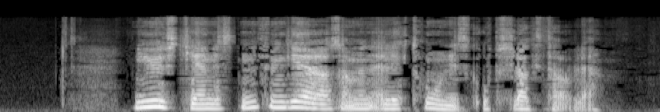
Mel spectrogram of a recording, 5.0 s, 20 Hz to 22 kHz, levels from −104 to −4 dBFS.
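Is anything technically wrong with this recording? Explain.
Yes, two faults are audible.

Throughout the speech, the treble has the synthetic quality of HE-AAC compression, likely at a very low bitrate near 12 kbps. The upper band is rebuilt from copied lower bands rather than coded, so s sounds turn gritty and metallic. On a spectrogram, the upper region shows repeated, blocky patterns and nothing above 11.5 kHz.

From 1.33 to 1.37 s, just before "fungerer som en elektronisk", there is pre-echo. Quantisation noise meant for the loud attack spreads across its transform block and fills about 40 ms of quiet before the onset, heard as a brief hiss that softens the attack. The waveform shows low-level fuzz rising ahead of the transient, and the spectrogram shows a faint broadband smear leading into it.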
